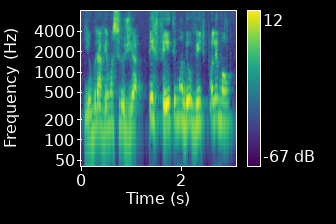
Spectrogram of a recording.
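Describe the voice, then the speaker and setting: A urologist from southern Brazil, guesting on a casual podcast interview, tells surgery stories in a slightly high voice and talks fast. He's an animated storyteller who acts out quoted dialogue.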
